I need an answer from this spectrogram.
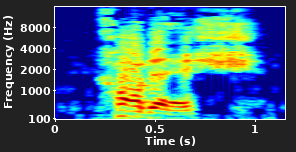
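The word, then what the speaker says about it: kodesh (קֹדֶשׁ): Burkhoff presents the Hebrew word, which is pronounced more or less kodesh.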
